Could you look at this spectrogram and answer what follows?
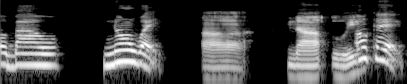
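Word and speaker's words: Na Uy: Naui.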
